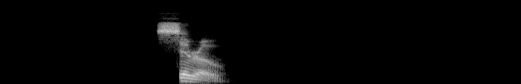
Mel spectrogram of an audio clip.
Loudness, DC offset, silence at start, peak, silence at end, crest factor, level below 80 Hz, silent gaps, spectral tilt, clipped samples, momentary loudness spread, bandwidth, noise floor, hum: -14 LUFS; under 0.1%; 1.55 s; -2 dBFS; 3 s; 24 dB; -68 dBFS; none; -1.5 dB/octave; under 0.1%; 18 LU; 11.5 kHz; -89 dBFS; none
